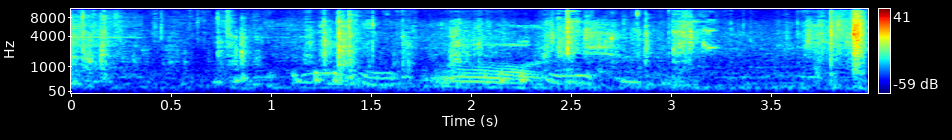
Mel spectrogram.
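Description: Pigeons coo in soft, low, throaty bursts against a steady background murmur, the calls swelling in the middle of the clip.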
